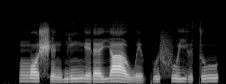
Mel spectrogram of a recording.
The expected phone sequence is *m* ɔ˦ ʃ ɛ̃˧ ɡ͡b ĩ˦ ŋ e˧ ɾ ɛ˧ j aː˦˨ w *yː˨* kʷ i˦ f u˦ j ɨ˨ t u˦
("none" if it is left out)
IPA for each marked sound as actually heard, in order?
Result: m, eː˨

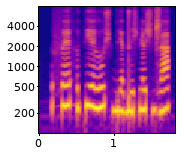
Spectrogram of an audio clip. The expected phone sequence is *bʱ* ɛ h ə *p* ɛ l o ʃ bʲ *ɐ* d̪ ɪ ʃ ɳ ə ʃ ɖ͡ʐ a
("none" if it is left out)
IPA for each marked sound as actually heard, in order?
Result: f, pʲ, a

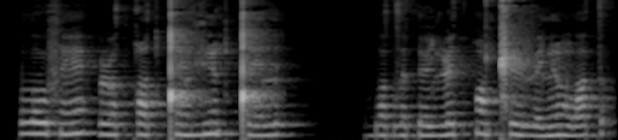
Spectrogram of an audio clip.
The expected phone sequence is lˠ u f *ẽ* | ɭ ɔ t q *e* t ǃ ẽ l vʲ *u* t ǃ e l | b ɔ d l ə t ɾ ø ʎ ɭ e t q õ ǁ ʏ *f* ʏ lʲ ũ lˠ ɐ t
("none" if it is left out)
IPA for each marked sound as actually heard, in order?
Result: ẽ, ø, ũ, v

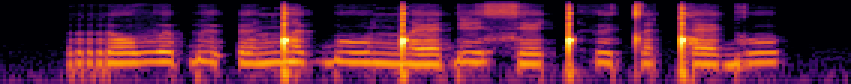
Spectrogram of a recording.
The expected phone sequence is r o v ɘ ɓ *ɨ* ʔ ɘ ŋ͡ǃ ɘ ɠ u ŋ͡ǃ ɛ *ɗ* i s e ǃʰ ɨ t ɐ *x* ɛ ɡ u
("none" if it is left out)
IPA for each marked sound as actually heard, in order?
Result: ɨ, ɗ, ǃ

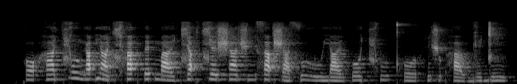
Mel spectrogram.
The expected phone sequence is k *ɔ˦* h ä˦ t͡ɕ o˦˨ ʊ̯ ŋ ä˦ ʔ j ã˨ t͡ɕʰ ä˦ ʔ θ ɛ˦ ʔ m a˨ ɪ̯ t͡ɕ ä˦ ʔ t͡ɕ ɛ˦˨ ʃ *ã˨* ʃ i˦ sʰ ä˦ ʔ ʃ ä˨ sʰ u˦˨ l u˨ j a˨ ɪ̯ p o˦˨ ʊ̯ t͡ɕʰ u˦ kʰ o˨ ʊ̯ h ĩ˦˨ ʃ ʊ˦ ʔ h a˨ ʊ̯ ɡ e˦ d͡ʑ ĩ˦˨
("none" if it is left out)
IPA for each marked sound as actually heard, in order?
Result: ɔ˨, ã˦˨

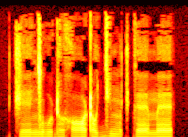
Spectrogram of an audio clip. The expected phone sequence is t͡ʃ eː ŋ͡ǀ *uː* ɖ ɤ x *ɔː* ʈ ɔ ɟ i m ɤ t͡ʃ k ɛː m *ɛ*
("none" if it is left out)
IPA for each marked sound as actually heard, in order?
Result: uː, ɔː, ɛ

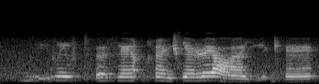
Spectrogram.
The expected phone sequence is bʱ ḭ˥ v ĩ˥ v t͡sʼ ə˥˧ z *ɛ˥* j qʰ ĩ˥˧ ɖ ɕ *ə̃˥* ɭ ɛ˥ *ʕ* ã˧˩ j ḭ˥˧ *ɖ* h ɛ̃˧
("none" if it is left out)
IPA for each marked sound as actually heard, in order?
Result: ɛ̃˥, ɛ̃˥, ʕ, ɖ

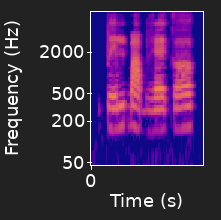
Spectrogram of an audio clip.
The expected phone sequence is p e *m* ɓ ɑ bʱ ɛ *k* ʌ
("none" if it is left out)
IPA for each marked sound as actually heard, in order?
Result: m, k

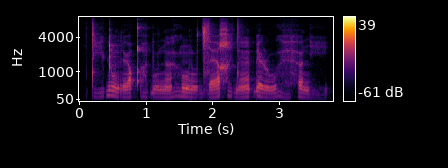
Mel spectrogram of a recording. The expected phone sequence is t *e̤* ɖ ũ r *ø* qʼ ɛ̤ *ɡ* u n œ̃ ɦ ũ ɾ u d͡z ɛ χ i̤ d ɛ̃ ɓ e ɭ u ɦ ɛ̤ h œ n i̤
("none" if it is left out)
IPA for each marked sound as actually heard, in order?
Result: i̤, ø, ɓ

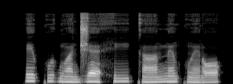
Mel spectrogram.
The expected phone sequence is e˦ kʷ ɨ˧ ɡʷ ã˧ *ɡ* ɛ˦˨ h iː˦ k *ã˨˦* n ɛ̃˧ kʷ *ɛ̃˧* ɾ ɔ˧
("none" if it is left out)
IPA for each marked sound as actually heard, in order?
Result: d͡ʒ, ã˨˦, ɛ̃˨

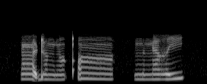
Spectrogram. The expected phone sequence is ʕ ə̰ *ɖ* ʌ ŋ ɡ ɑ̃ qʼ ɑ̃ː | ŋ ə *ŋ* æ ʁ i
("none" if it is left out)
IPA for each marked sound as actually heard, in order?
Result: ɖ, ŋ

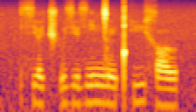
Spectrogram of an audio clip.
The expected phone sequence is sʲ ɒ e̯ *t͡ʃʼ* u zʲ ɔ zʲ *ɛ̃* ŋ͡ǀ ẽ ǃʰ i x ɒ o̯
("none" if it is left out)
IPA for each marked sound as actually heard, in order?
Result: t͡ʃʼ, ẽ

